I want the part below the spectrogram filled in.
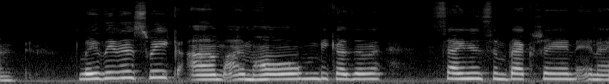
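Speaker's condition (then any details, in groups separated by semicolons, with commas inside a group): Cerebral palsy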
